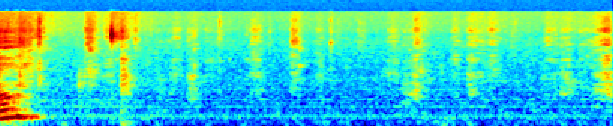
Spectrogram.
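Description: Marker pen writing on paper: short, faint scratching strokes as a word is written out.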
